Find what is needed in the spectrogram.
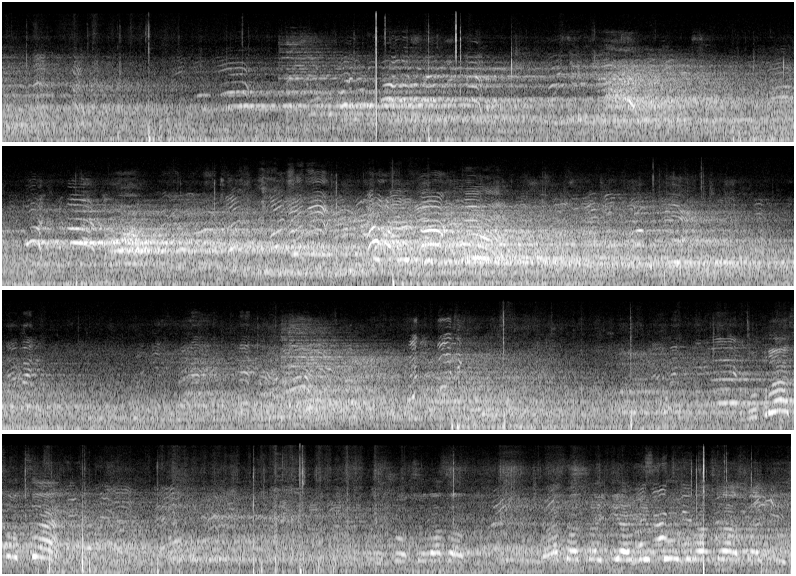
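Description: Unclear shouting from several voices, players and coaches calling across a football pitch in a large indoor hall, with the hall's echo. It is loudest around the middle, with a few sharp knocks of the ball being kicked.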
